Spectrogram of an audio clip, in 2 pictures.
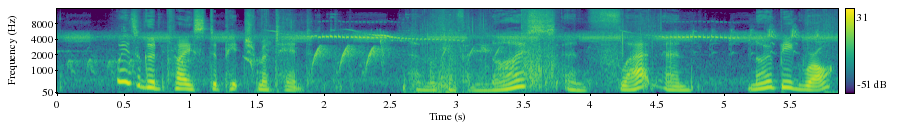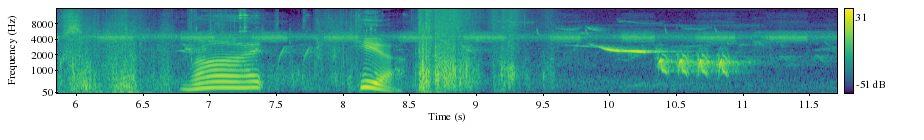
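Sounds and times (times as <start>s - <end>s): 
Bower's shrike-thrush singing from the ground: 0.0s - 11.6s
faint steady high-pitched insect hum: 0.0s - 11.6s
speech: 0.5s - 8.6s
Bower's shrike-thrush poking through leaves: 1.9s - 9.7s.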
